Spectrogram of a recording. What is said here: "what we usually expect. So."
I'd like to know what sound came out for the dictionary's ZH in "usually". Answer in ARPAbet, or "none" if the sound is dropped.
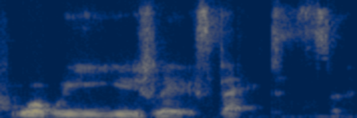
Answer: ZH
